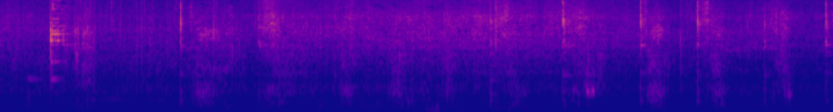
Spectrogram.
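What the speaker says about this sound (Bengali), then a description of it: "মশলাটা ভালো করে কষানোর জন্য একটু জল দিয়ে দিচ্ছি।" Spice paste for a mutton curry frying with a splash of water, stirred in a pan: a steady close sizzle broken by repeated scraping stirs and a few sharp clinks, with no talk.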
